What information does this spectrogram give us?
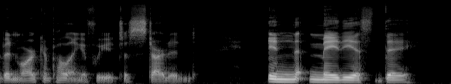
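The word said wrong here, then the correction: in medias res: Is that you pronouncing in media res, but with a D instead of an R? – It's the accent.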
